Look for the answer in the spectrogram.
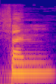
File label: "fen1", chinois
